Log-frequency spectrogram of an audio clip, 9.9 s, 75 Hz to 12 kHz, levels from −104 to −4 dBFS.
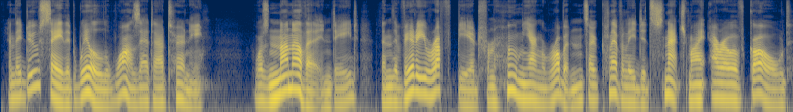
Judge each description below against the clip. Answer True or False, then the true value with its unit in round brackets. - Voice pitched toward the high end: False (135 Hz)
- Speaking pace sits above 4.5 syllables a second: False (4.4 syllables/s)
